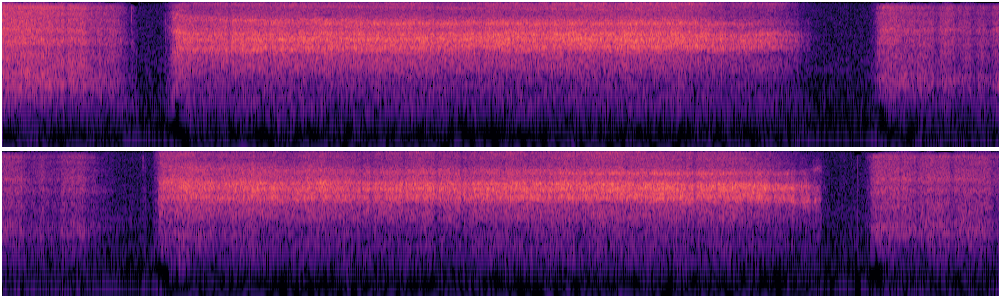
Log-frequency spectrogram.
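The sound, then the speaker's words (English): Slow, deep 'ha' breathing exercise: long, steady rushes of breath, each lasting several seconds, separated by brief pauses. The airy, hissing breaths are fairly loud and no one speaks. “So the first thing is just a little bit of ha breathing, just to kind of get you balanced and centered.”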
